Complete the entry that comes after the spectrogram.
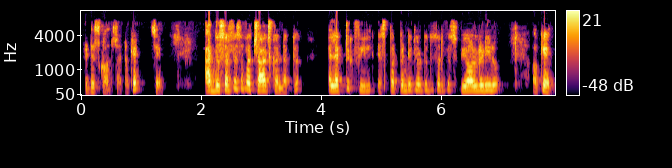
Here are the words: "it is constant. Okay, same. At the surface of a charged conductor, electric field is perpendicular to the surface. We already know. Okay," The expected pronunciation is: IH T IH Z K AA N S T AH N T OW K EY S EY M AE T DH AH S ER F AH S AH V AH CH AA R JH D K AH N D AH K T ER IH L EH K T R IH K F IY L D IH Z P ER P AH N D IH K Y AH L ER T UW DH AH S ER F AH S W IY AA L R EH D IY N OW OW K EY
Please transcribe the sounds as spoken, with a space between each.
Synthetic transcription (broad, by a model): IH T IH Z K AA N S T AH N T OW K EY S EY M AE T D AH S ER F AH S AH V AH CH AA R JH K AH N D AH K T ER IH L EH K T R IH K F IY L D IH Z P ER P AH N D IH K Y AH L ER T UW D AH S ER F AH S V IY AA L R EH D IY N OW OW K EY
